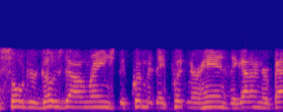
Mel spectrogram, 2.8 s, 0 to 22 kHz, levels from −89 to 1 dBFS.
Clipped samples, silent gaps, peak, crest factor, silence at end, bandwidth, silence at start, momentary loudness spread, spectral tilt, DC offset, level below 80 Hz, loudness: under 0.1%; none; -16 dBFS; 16 dB; 0 s; 3.9 kHz; 0 s; 5 LU; -8.5 dB/octave; under 0.1%; -78 dBFS; -33 LUFS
